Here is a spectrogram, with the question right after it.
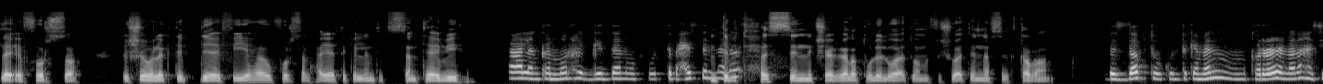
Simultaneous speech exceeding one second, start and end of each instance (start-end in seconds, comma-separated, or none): none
